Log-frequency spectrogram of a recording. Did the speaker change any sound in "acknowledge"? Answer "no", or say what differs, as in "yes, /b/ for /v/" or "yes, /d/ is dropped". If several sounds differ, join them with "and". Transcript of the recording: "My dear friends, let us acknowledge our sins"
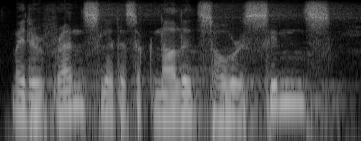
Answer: no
